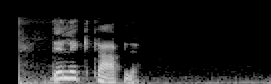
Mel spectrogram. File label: "delectable", French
